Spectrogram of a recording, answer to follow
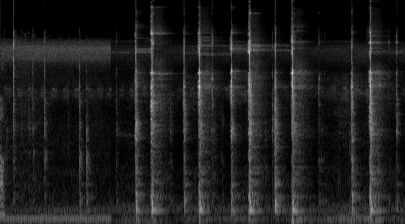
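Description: Hammer driving a steel punch against a rust-seized telescoping PTO shaft: about a dozen sharp metal-on-metal strikes, one to two a second, each ringing briefly, starting nearly three seconds in. The blows are meant to break the rust bond so the shaft slides, and they are marring and peening the metal over. Before the strikes a steady low rumble stops about two seconds in.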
